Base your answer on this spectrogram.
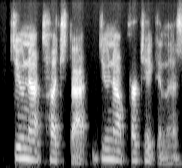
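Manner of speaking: put-on very stern tone. Recalling a voice heard in church at communion, imitating a very stern voice. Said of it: "very stern voice saying".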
